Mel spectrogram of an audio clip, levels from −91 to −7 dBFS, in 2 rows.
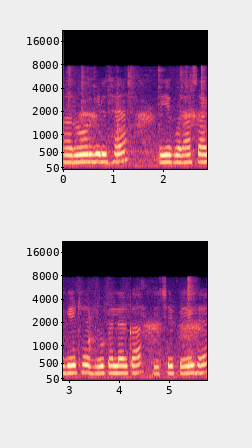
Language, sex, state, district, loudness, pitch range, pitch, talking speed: Hindi, female, Odisha, Sambalpur, -14 LUFS, 205-220 Hz, 215 Hz, 125 wpm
